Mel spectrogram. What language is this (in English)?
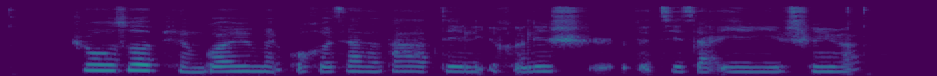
Chinese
